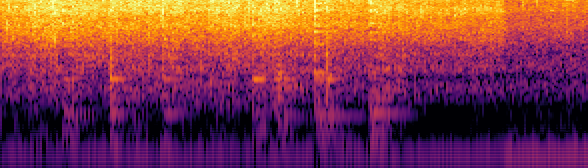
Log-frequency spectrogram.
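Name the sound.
sautéing onions in a pan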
